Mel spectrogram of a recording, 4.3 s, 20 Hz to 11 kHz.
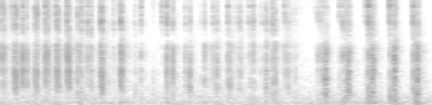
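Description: Long blue-painted nails scratch fast across a small, solid, round white soap bar, making a rapid run of about 25 short, dry scratching strokes. The strokes are bright and high, with little low end. Each one cuts off almost at once, and the last second brings a few louder, more spaced-out scrapes.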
